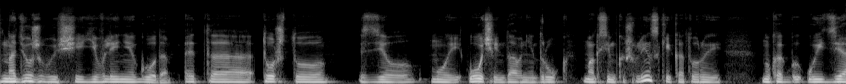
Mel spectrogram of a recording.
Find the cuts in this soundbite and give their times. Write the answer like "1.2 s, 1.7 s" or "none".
none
